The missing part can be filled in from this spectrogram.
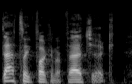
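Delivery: ordinary delivery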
